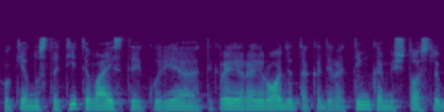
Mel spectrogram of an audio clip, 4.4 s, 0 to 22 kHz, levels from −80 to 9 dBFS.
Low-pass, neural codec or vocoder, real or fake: 5.4 kHz; none; real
